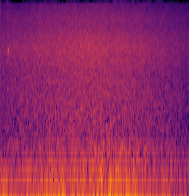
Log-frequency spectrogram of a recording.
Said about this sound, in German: Wir haben ja gerade den Ausläufer noch von einem Tropensturm, der hier heute vorbei weht und ja, haben mal so drei bis vier Meter Wellen in der Bucht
